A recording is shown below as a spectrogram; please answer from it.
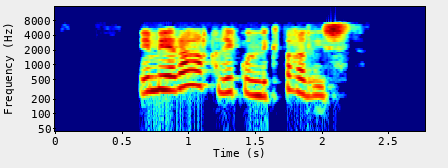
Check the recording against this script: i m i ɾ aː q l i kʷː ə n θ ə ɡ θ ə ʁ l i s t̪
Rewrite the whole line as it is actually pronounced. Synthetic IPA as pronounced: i m i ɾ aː q l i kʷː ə n ð ə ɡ θ ə ʁ l i s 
